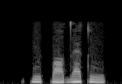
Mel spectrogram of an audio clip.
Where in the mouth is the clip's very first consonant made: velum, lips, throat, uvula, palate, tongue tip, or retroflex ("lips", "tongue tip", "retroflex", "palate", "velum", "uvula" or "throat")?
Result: lips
